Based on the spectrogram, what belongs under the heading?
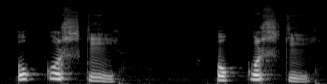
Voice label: "okkoske", Muscogee; Mvskoke Words with Repeated Consonants; Onvkv Ohhvyayices; A Dictionary of Creek/Muskogee; SIL International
